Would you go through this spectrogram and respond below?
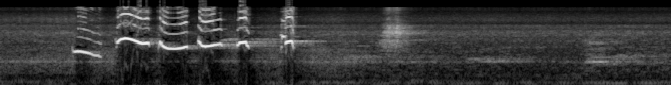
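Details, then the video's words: Oriental magpie-robin song played to a stressed, mute bird: a downward-sliding whistle opens a rapid string of loud, looping whistled notes, then quiet with faint background noise. "PEMULIH KACER SETRES BISU MACET BUNYI LANGSUNG GACOR"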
